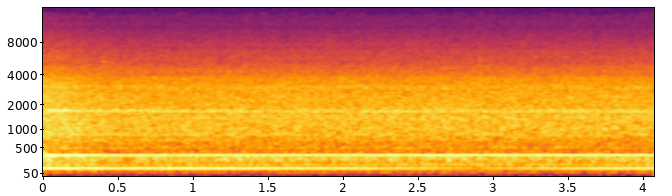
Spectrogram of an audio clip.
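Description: Near silence: the recording's background, a faint steady hum with light hiss.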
